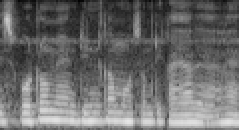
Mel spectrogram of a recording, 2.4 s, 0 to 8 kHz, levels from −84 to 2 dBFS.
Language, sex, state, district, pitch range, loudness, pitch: Hindi, male, Arunachal Pradesh, Lower Dibang Valley, 125-145 Hz, -16 LUFS, 140 Hz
